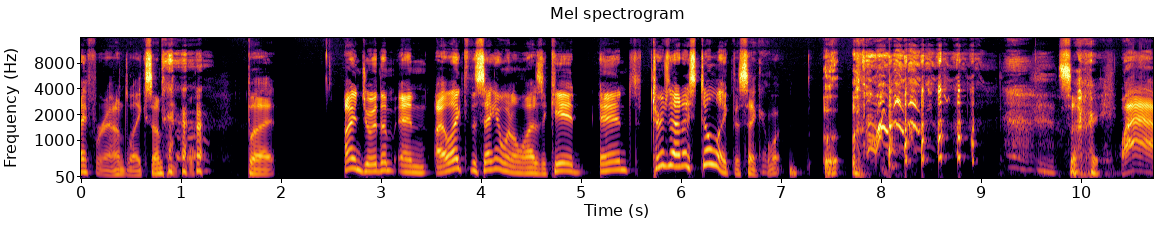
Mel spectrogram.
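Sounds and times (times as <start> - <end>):
speech: 0.0 - 2.0, 2.6 - 8.2, 9.6 - 10.7
laughter: 0.8 - 1.3, 7.8 - 10.4
loud burp after drinking water: 7.4 - 7.9.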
